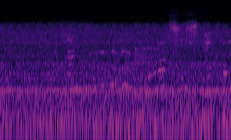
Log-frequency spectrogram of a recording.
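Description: Steady urban outdoor background: a low rumble of traffic with a thin steady hum and faint, distant voices.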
